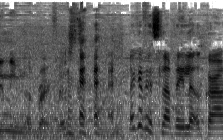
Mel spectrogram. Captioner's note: laughing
